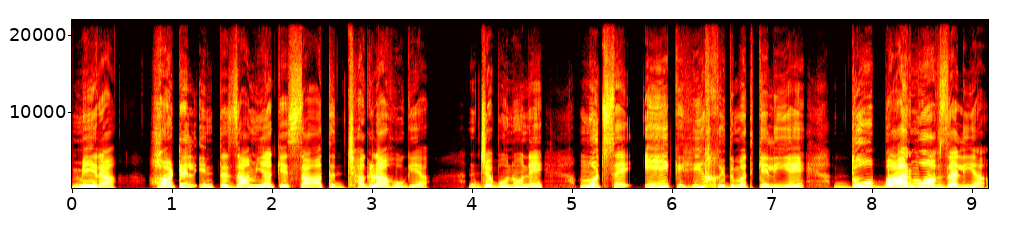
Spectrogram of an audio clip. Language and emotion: Urdu, angry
